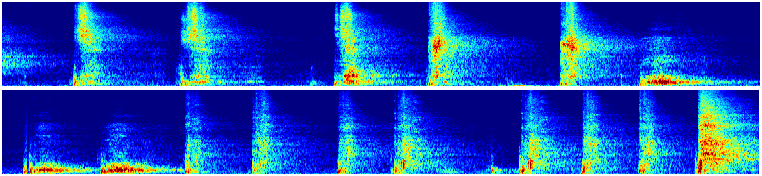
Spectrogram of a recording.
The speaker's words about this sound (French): Oui, là par contre, c'est une vraie expiration forcée.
